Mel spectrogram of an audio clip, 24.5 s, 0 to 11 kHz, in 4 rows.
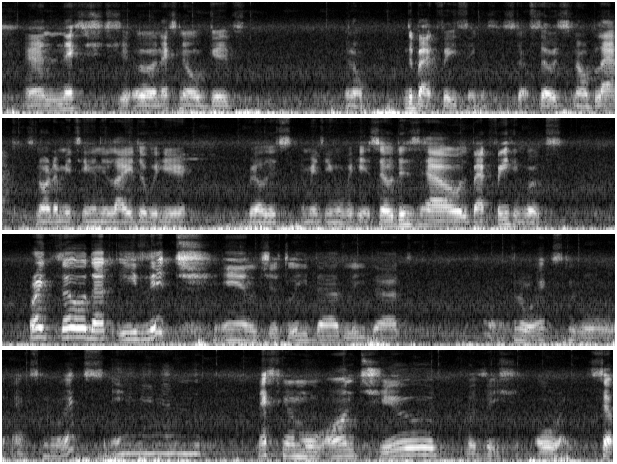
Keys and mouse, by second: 9.9-12.9 middle drag, 14.3-17.6 drag, 14.3 shift+x, 15.3 shift+x, 17.6 ctrl+x, 17.6 right click, 18.6 ctrl+x, 19.1 ctrl+x.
